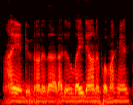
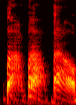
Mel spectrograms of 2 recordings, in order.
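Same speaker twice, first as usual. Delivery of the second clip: mock gunshot noises; 7 semitones higher, 4 dB louder, much slower than usual. Mimicking gunshots he wanted to fire.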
